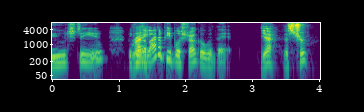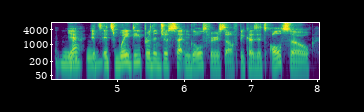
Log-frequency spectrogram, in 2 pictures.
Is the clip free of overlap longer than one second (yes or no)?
yes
